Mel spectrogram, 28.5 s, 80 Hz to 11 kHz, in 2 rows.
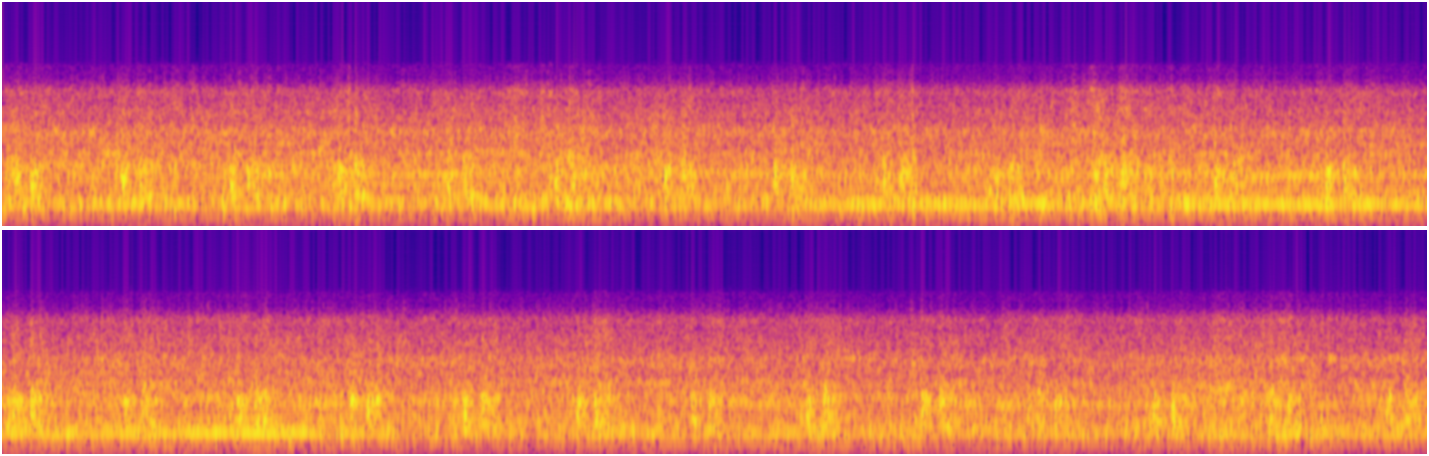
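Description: Inside a JR 115-series electric train's motor car running at speed: a steady motor and gear whine under the rumble of the wheels, with clacks as the wheels cross rail joints. The whine weakens about two-thirds of the way through.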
